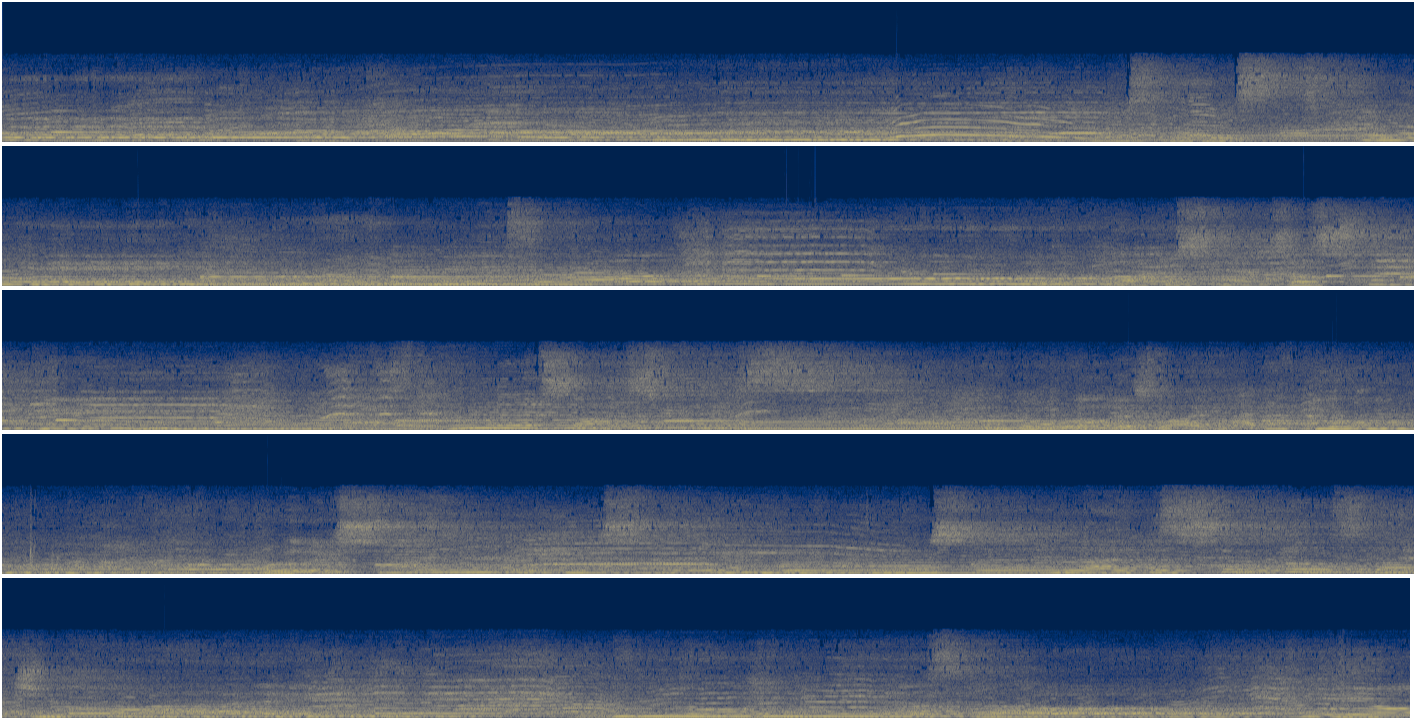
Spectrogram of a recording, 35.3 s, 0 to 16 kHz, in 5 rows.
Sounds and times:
Tender music: 0.0s - 35.2s.

